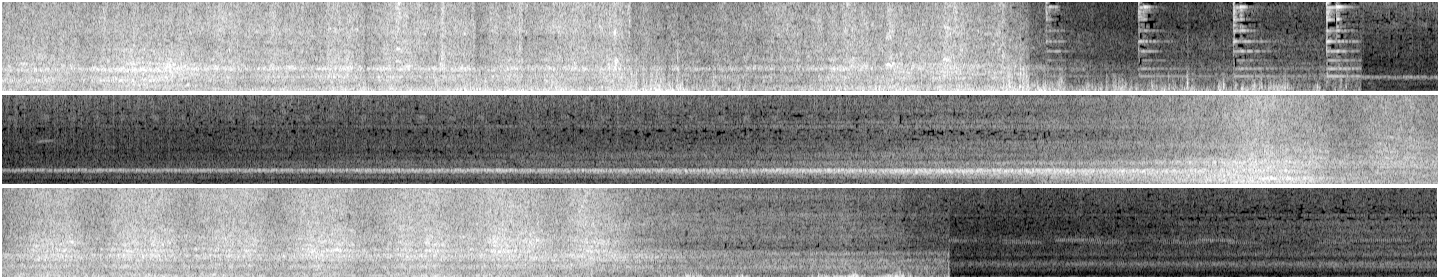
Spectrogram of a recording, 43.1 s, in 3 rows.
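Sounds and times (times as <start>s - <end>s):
wheels clattering over rail joints: 0.0s - 10.7s
train passing rush: 0.0s - 13.6s, 17.0s - 38.2s
high ringing tone: 10.3s - 24.2s.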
